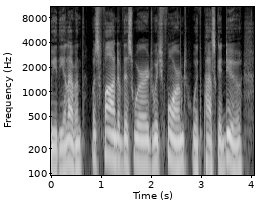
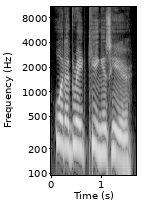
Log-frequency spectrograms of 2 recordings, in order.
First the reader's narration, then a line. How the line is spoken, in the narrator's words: cried Gringoire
